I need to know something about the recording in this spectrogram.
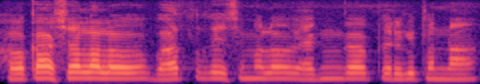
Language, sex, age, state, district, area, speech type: Telugu, male, 60+, Andhra Pradesh, West Godavari, rural, spontaneous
